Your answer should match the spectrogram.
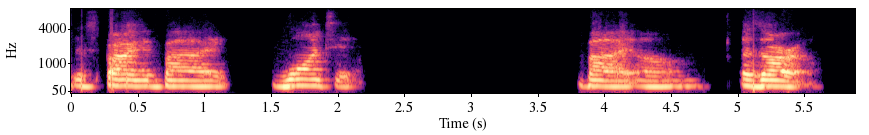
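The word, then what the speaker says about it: Azzaro: And Outlaw that that fragrance is inspired by Wanted by um Aaro. Am I pronouncing that correctly? Aaro. Correct.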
